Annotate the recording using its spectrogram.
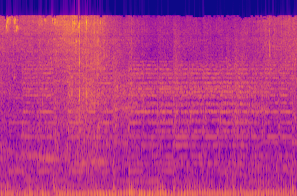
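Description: Background music, with an off-road motorcycle's engine passing close by underneath it, loudest about two seconds in.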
